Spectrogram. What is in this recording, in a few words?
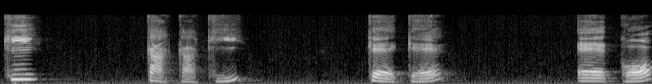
k k k, Yoruba; kakaki keke eko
